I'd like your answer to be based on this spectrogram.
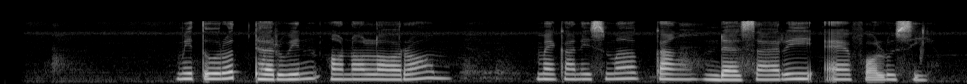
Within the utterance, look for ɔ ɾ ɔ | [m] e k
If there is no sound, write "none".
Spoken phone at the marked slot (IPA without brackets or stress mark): m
